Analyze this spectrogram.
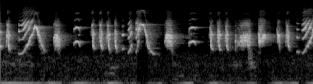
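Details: Long-tailed shrike singing in the morning as a lure for other shrikes: dense, fast medley of chattering, trilled and slurred notes with varied mimic-like phrases, almost without pause, over a low steady hum.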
